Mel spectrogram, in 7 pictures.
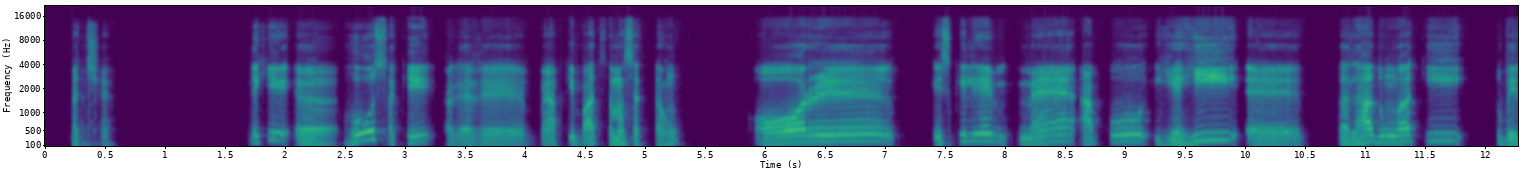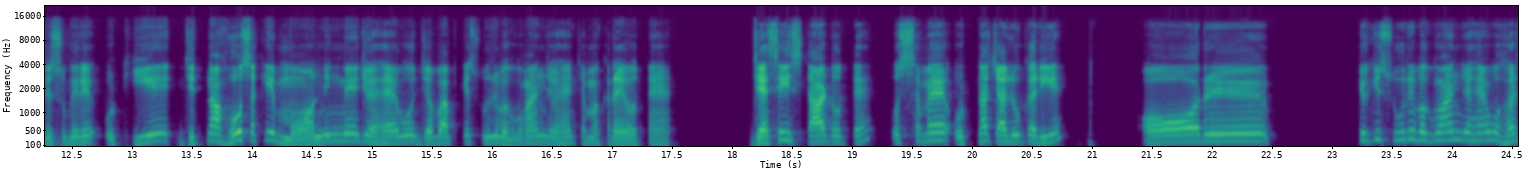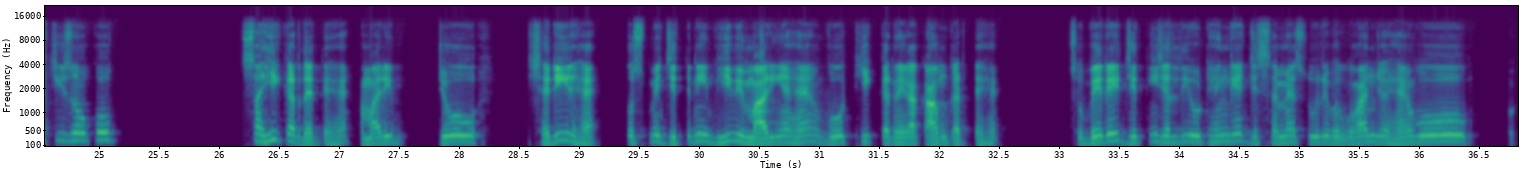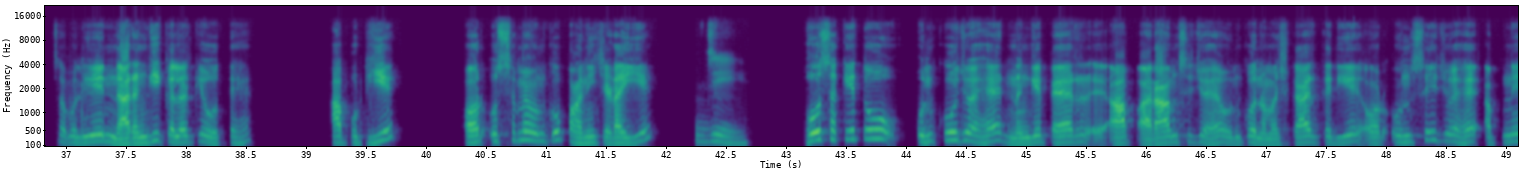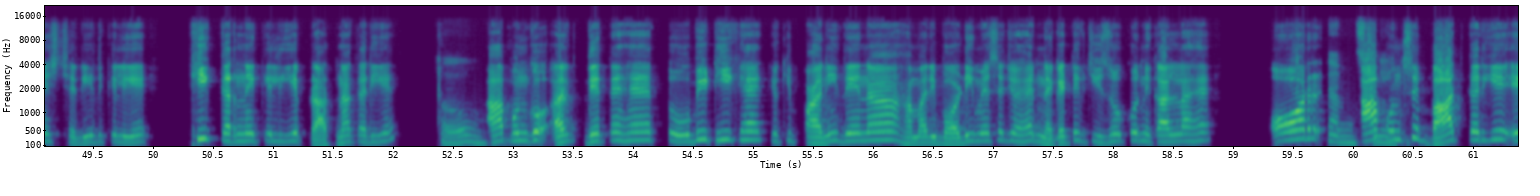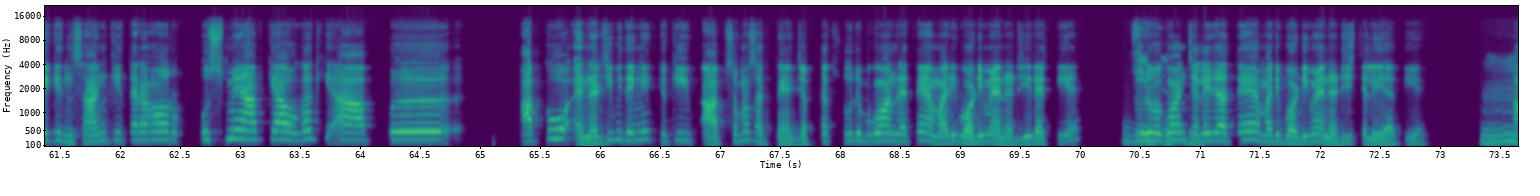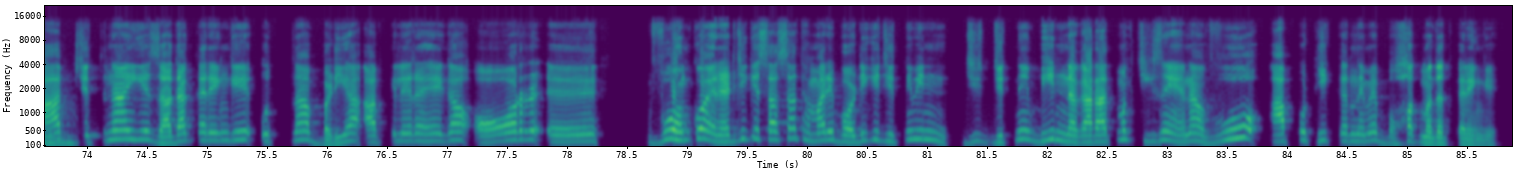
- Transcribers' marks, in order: in English: "मॉर्निंग"; in English: "स्टार्ट"; in English: "कलर"; in English: "बॉडी"; in English: "नेगटिव"; in English: "एनर्जी"; in English: "बॉडी"; in English: "एनर्जी"; in English: "बॉडी"; in English: "एनर्जी"; in English: "एनर्जी"; in English: "बॉडी"
- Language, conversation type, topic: Hindi, advice, कसरत के बाद प्रगति न दिखने पर निराशा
